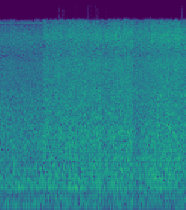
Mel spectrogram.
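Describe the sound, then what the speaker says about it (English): Steady, loud rush of a noisy mountain creek, Burn Creek on the Necklace Valley trail, heard up close as broadband churning water with no voices. "This is Burn Creek I'm crossing. A pretty noisy creek."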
